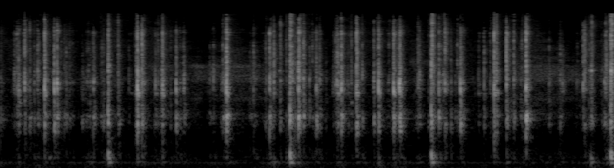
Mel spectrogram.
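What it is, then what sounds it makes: Plastic mechanical keyboard. Fingertips of both hands type on a full-size mechanical keyboard with white and grey plastic keycaps and a hollow case. The result is a rapid, uneven run of crisp, bright plastic key clacks, each dying away almost instantly, with a light hollow knock underneath and almost no deep bass.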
